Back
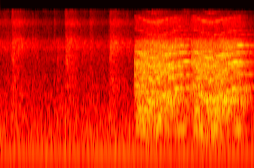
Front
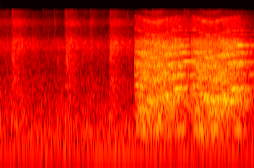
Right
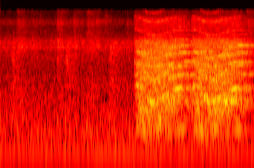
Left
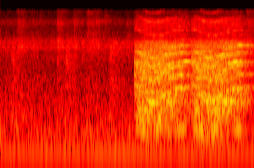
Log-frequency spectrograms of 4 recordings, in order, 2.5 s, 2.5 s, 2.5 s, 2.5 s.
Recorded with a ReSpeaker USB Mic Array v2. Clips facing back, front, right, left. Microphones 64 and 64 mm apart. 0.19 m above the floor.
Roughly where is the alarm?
Behind left.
